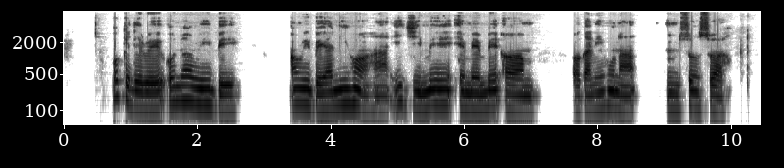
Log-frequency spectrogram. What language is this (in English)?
Igbo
